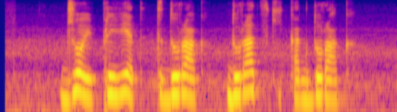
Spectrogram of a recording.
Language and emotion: Russian, neutral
